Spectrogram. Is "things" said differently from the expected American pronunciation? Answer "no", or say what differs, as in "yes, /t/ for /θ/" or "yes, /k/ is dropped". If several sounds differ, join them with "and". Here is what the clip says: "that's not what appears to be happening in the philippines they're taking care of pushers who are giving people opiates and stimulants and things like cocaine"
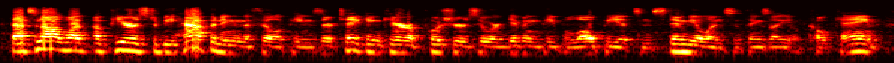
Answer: no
